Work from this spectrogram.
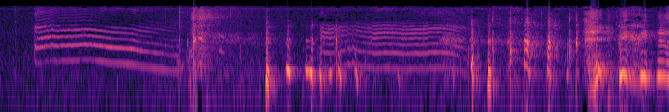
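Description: A cat meows repeatedly in long, wavering cries, close and loud, with short bumps and soft noises between the calls.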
